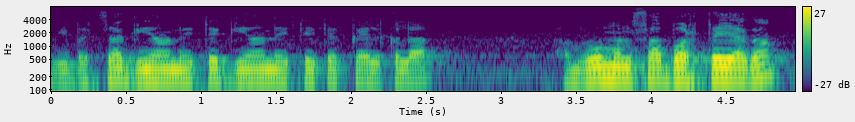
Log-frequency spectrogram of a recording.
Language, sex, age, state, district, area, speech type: Maithili, male, 45-60, Bihar, Madhepura, rural, spontaneous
